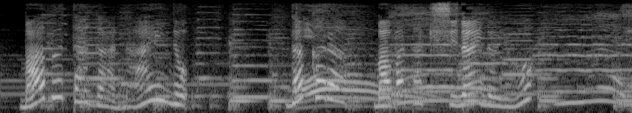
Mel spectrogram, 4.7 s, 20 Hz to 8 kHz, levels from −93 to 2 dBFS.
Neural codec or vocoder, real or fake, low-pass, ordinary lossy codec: none; real; 7.2 kHz; Opus, 32 kbps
